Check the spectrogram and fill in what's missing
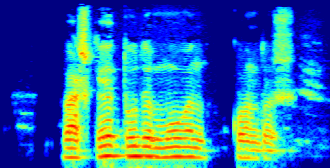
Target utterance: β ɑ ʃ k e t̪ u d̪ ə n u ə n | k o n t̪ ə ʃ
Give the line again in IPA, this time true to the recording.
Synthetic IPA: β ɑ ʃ k e t̪ u d̪ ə m u ə n | k o n d̪ ə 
